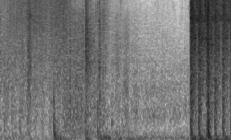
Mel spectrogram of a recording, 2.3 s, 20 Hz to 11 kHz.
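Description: Bursts of close gunfire in Call of Duty Black Ops 6, a few scattered shots followed by a sudden loud volley near the end.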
